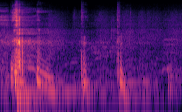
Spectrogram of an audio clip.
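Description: A large hand drum booms a few times.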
